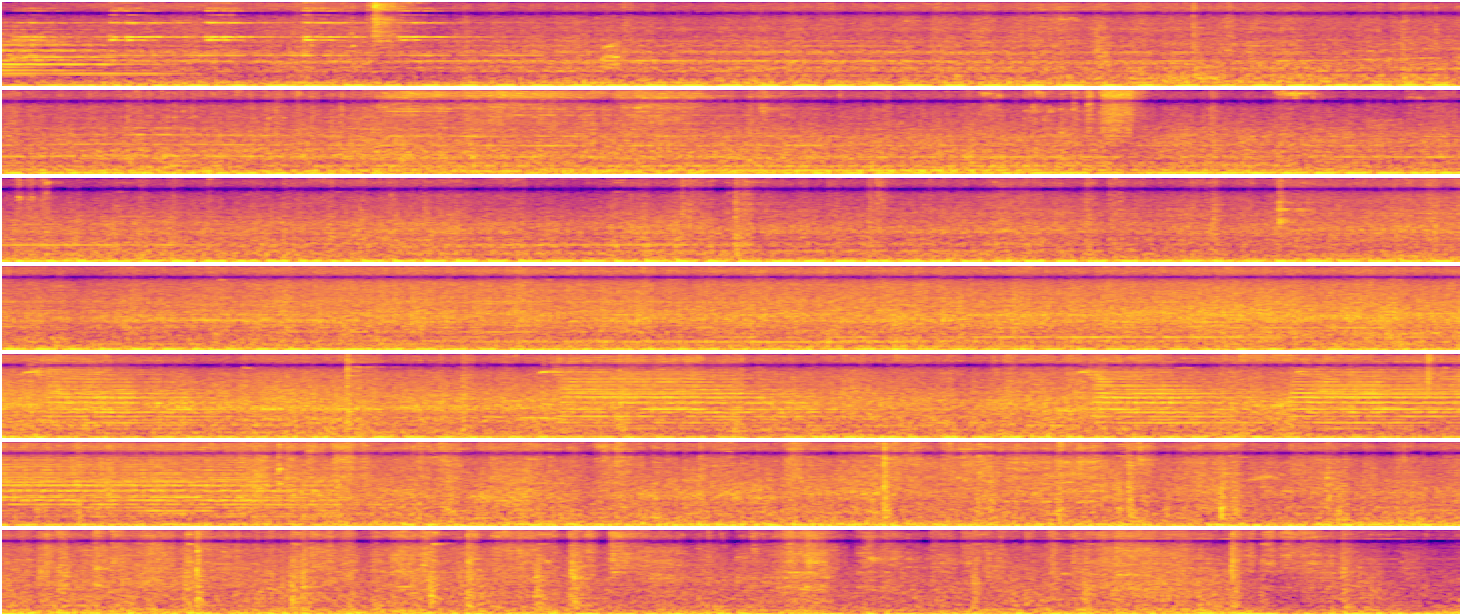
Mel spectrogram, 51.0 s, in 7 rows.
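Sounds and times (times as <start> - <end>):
train wheels clattering on rails: 0.0 - 2.5, 4.7 - 27.1, 28.4 - 51.0
train horn blasts: 0.0 - 3.9, 28.5 - 30.6, 31.8 - 33.5, 34.5 - 38.4.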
